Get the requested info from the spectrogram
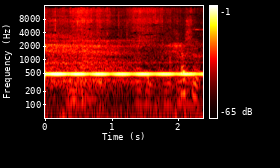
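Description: A steady pure tone held at one unchanging pitch, with faint voices underneath.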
